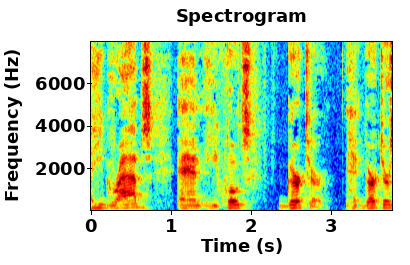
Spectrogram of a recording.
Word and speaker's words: Goethe: It's a quote that he grabs, and he quotes Goethe. Goethe spelled Goethe, pronounced Goethe.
